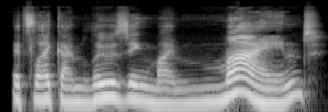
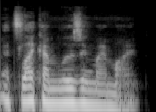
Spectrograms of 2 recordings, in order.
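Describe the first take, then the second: First: Slow, rising, landing hard on "mind"; wrong downbeat version. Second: Conversational reading. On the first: Showing how the lyric would sound landing on the downbeat, slow and heavy. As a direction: drag it out and stress "mind" on the beat. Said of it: "It's not like". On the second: Showing how the line sounds when just said aloud, casually. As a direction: toss "It's like I'm losing my mind" off like everyday speech. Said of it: "me just saying that ... sounds the same rhythm". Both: Shown as a demonstration.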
